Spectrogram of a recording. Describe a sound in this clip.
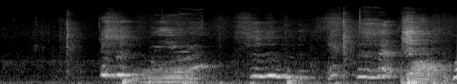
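A young child shouts and squeals playfully nearby.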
